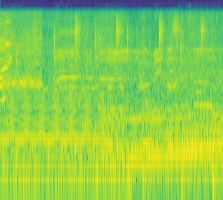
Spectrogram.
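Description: Car engine and tire noise from the video game GTA Vice City, a steady loud motor drone with rising revs and occasional skids, with someone talking over it throughout.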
